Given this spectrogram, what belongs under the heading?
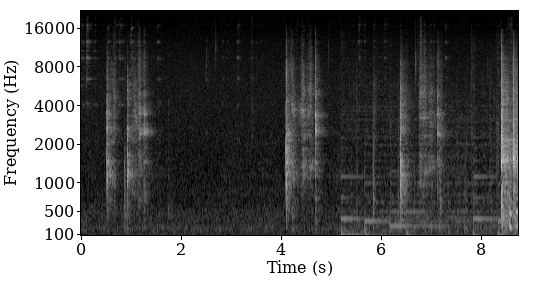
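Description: Chicken mixed with green chutney and spices in a bowl for keto butter chicken: intermittent bursts of utensil scraping and clinking against the bowl, separated by quiet gaps, with a low hum entering later, no talking.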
